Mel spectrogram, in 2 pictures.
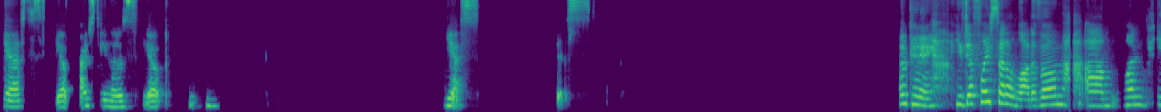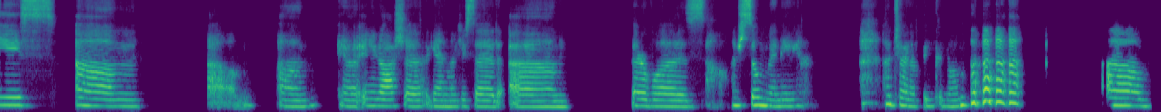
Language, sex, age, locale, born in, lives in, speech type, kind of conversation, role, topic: English, female, 25-29, en-US, United States, United States, conversation, podcast, host, How has your favorite hobby shaped your life or perspective?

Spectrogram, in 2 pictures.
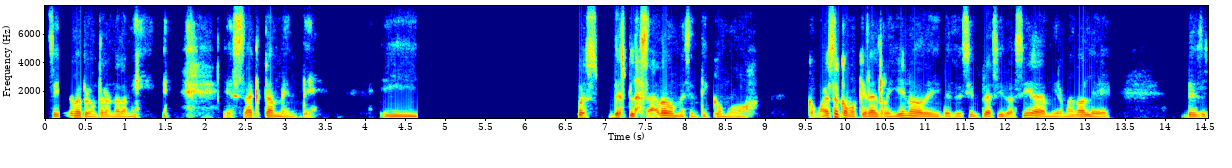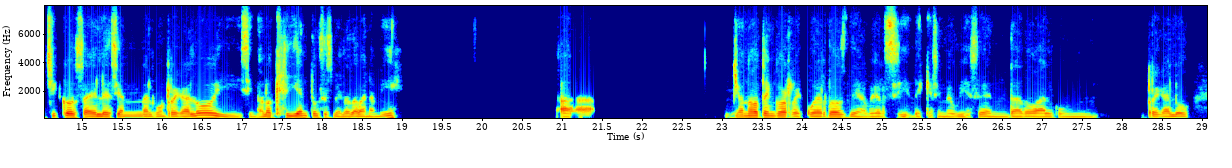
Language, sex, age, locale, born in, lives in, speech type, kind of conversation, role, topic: Spanish, male, 30-34, es-MX, Mexico, Mexico, conversation, advice, user, ¿Qué puedo hacer si me siento excluido de decisiones familiares importantes o de reuniones?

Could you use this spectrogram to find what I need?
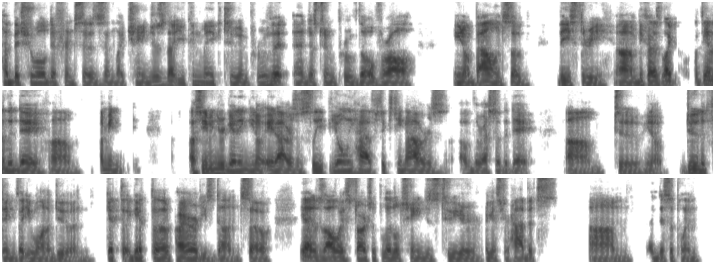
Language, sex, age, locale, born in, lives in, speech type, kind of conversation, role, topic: English, male, 25-29, en-US, India, United States, conversation, unstructured, none, How do you balance homework, hobbies, and rest?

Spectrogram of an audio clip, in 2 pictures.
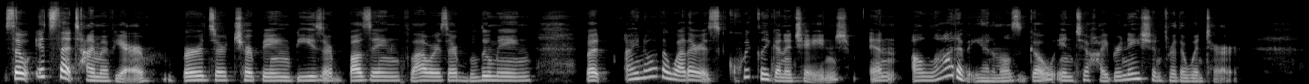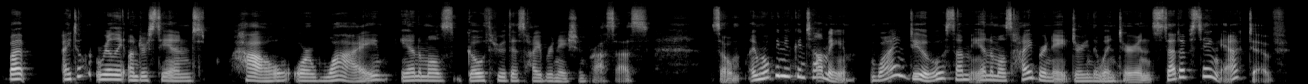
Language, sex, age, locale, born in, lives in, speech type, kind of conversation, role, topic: English, female, 45-49, en-US, United States, United States, read, expert-assistant, asker, Why do some animals hibernate in winter?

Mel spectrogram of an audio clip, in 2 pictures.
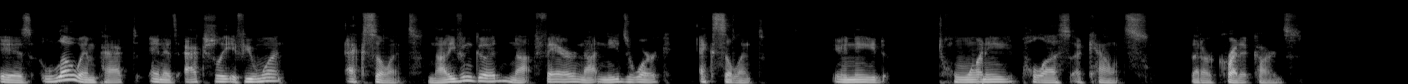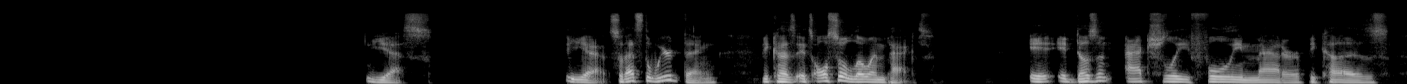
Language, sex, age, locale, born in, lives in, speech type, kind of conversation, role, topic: English, male, 25-29, en-US, United States, United States, conversation, unstructured, none, What surprising factors can affect your credit score?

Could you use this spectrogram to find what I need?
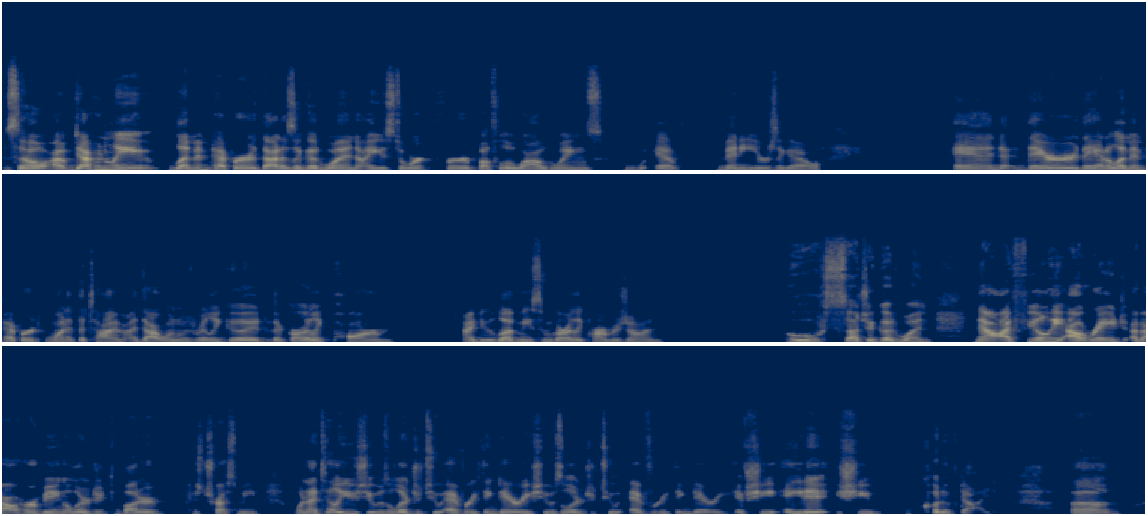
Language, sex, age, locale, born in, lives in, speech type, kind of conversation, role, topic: English, female, 30-34, en-US, United States, United States, conversation, unstructured, none, What snacks and rituals do you consider essential for a great movie night?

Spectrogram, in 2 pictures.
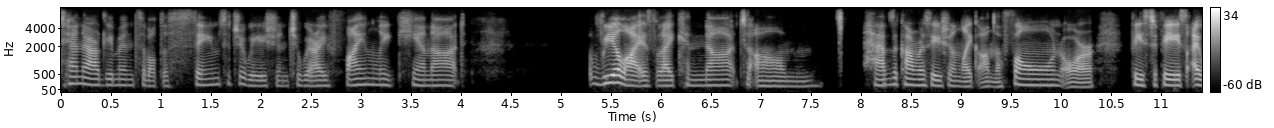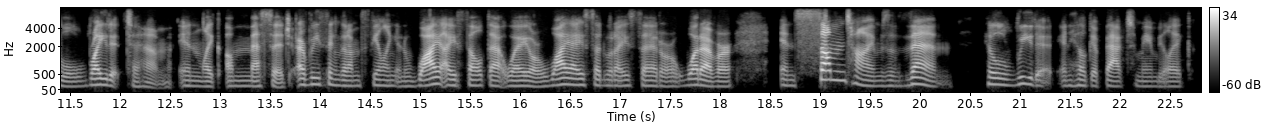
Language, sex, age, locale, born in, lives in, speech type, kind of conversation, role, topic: English, female, 45-49, en-US, United States, United States, conversation, advice, user, How do I start honest conversations with my partner?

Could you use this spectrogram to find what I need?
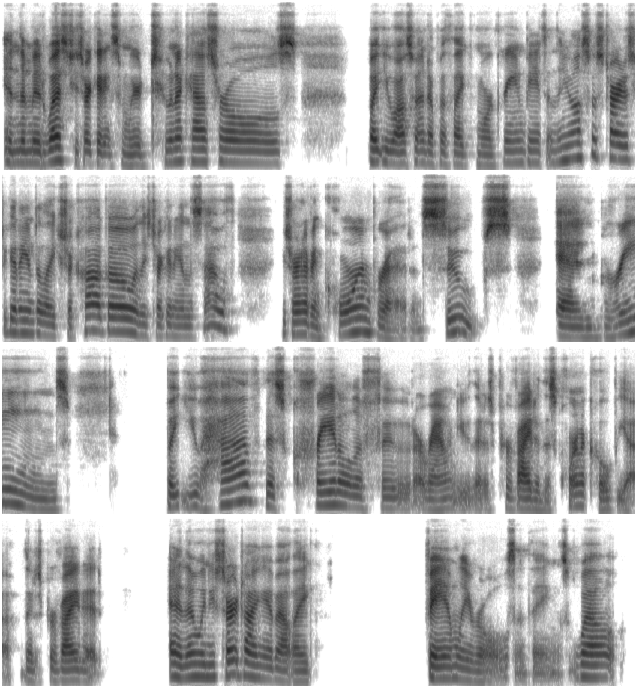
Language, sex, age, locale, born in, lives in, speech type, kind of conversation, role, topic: English, female, 45-49, en-US, United States, United States, conversation, podcast, guest, Why do certain foods bring us comfort and evoke strong memories?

